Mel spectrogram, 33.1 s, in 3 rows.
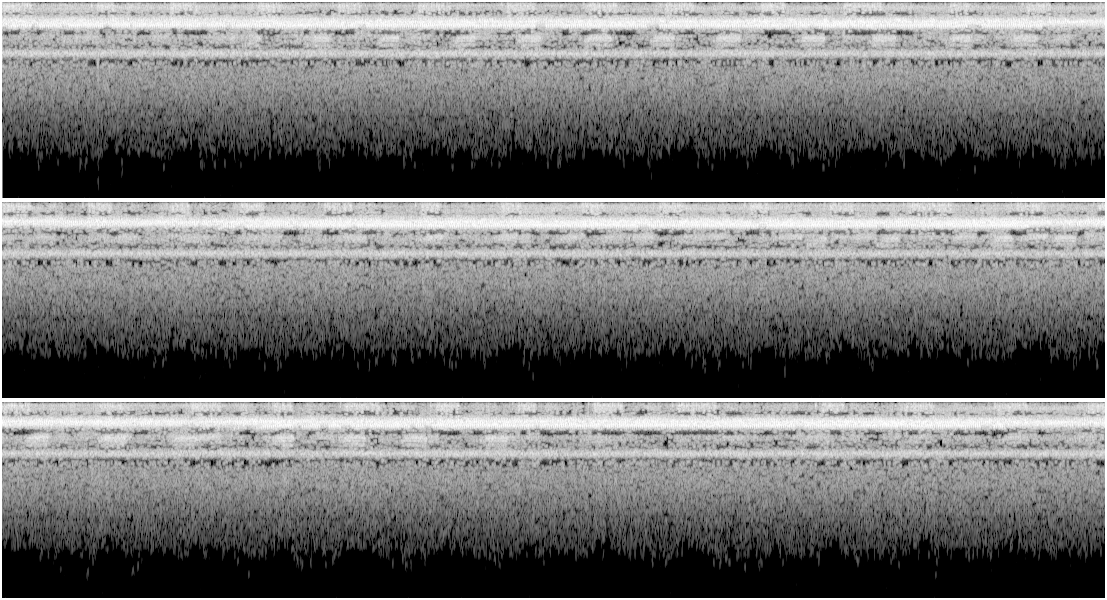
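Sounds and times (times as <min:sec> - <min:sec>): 
crickets chirping: 0:00.0 - 0:33.0.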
